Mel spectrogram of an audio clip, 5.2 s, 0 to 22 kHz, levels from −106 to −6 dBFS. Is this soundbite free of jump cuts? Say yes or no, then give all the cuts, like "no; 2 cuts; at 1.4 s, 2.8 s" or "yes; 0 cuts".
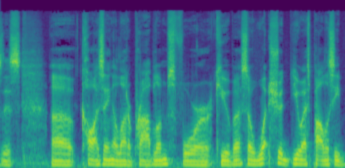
no; 1 cut; at 1.1 s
